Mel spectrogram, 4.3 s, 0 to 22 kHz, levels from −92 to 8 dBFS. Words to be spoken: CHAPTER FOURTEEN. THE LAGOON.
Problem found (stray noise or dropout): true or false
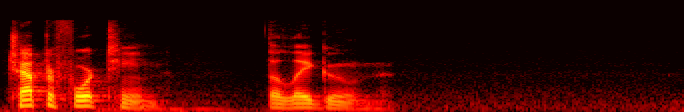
false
